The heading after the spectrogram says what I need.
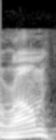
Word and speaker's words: Rome: stupidity ignorance illiteracy well I don't know Rome it rhymes with foam right but it's spelled differently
